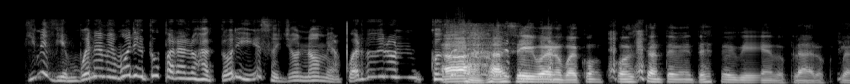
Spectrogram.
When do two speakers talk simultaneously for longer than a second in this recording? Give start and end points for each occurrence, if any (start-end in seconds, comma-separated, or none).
4.4-5.6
